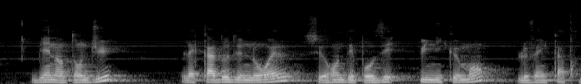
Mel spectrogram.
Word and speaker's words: Noël: But let's suppose I want to pronounce O separately and E separately. So I'm going to add a trimmer on E. So by seeing the trimmer, I will know that, okay, here I need to pronounce O separately and E separately. So here I will say no L.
